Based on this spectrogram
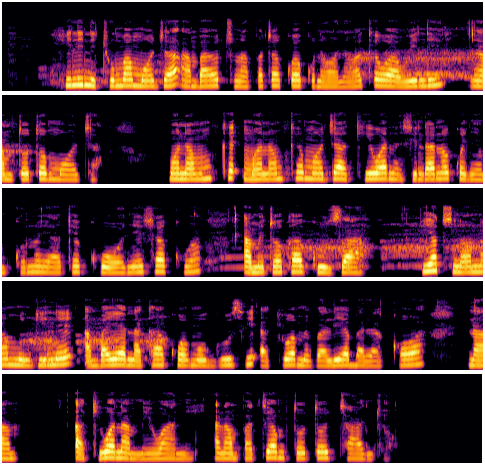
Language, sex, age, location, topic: Swahili, female, 18-24, Nakuru, health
